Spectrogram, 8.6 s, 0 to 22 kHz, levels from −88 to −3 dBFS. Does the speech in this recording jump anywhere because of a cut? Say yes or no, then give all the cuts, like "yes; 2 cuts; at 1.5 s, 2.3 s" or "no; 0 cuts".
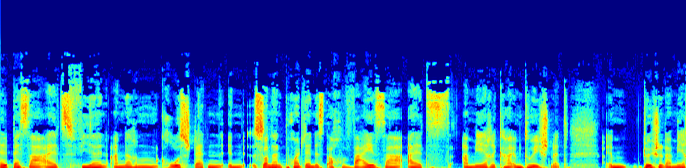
yes; 2 cuts; at 3.0 s, 7.5 s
